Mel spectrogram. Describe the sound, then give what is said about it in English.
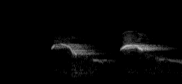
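Shrill whistling from a boy driving his grandfather's sheep and goats out of a kraal: two clear, high whistled notes, each sliding downward in pitch, separated by a short gap with silence around them. “shrill whistling drives the sheep out of grandfather's kraal.”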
